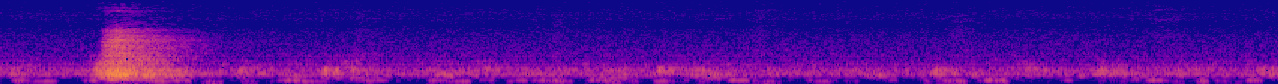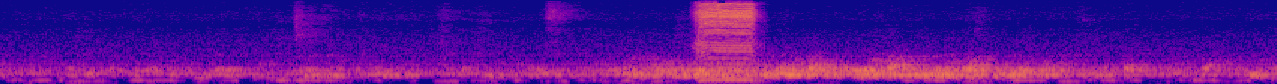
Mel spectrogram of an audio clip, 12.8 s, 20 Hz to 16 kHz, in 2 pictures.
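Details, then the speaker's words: Fetal heart sounds during antenatal head-to-toe examination in a pregnant woman, listened to for a full minute over the abdomen after palpating the head as presenting part: quick, soft, regular thumps, rate 142 per minute, normal. "ini ada rezeki jatuh janin ya kita dengarkan selama atau menit penuh untuk mengukur denyut jantung janin ingin mendengarkan iramanya"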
